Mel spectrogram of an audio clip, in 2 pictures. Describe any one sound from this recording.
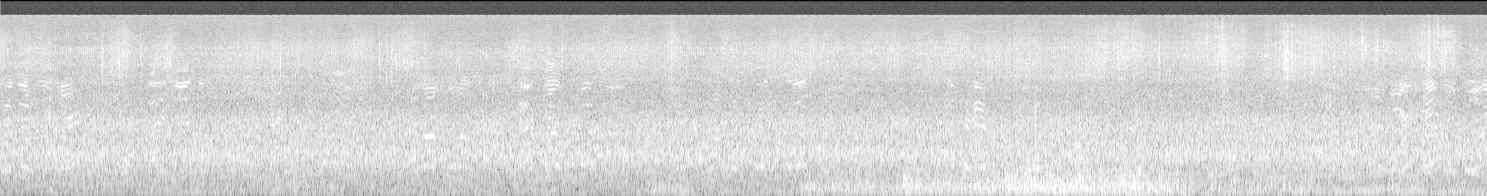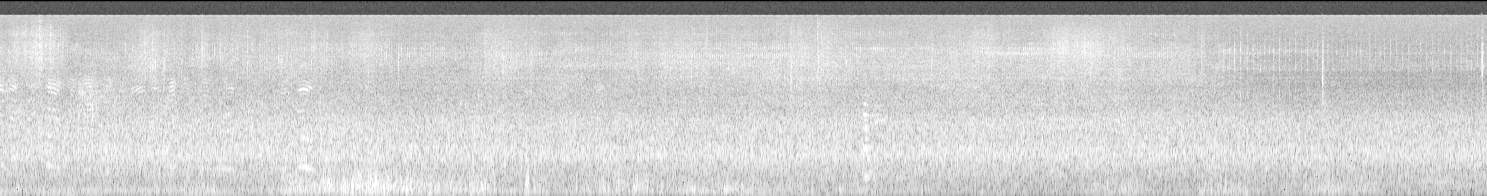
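Horses' hooves thud softly on grass in the distance.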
